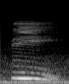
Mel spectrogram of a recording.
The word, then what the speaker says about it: fille: fin, rien, pain, certain, Moving on to the letters ILLE, which are pronounced as E in French, as the letter I and Y, or as the letter double E in the word fille.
